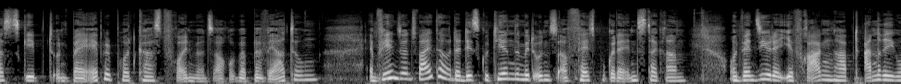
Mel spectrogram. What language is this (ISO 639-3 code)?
deu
